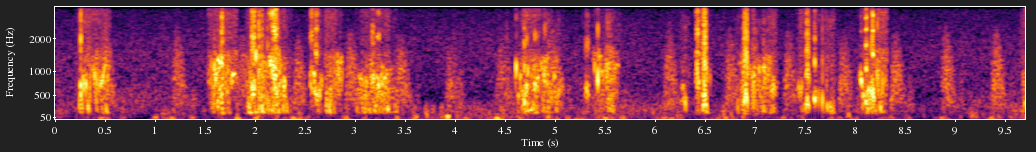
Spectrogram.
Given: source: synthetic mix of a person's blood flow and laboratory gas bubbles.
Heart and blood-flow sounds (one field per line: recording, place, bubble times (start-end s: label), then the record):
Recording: Doppler ultrasound of blood flow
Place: subclavian vein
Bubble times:
0.21-0.56 s: bubbles
1.53-1.84 s: bubbles
1.89-2.40 s: bubbles
2.54-2.88 s: bubbles
2.99-3.44 s: bubbles
4.58-5.10 s: bubbles
5.29-5.64 s: bubbles
6.25-6.35 s: bubbles
6.40-6.57 s: bubbles
6.80-7.23 s: bubbles
7.41-7.82 s: bubbles
8.03-8.34 s: bubbles
9.66-9.71 s: bubbles
From the record:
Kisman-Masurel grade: 233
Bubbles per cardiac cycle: several, 3 to 8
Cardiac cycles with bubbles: 50 to 99%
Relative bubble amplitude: loud (0.450 to 0.775)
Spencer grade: 3 (all of the cardiac periods contain showers or single bubble signals, but not dominating or overriding the cardiac motion signals)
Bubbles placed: anywhere in the cardiac cycle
